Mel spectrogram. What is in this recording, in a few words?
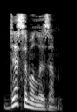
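"decimalism", English, British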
